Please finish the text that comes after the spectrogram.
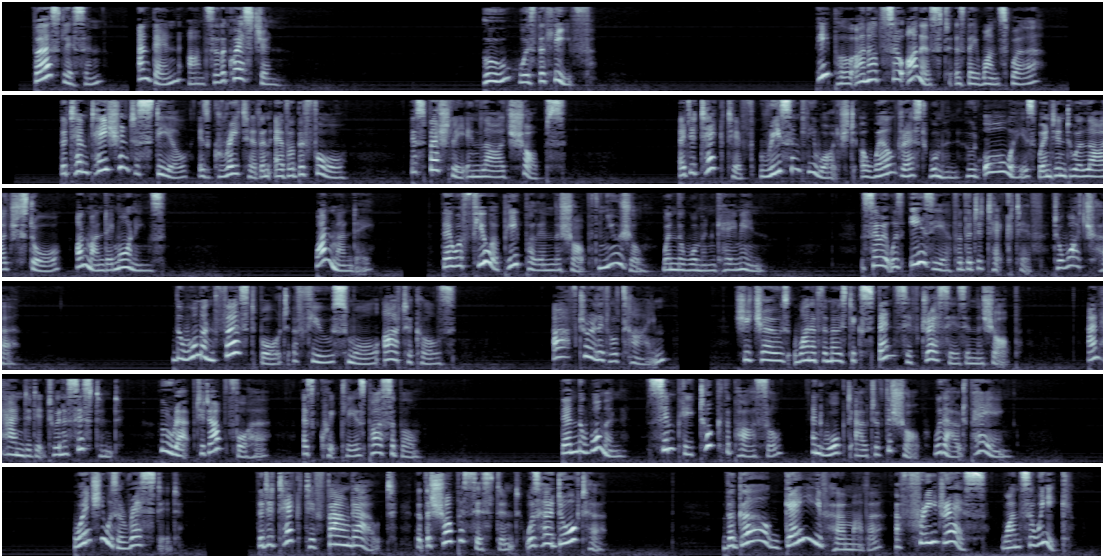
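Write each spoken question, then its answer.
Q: Who was the thief?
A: The shop assistant (the woman's daughter), along with her mother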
